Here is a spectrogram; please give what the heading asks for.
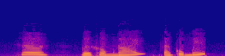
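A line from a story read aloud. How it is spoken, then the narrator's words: Graceful, smiling. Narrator (Vietnamese): Hoàng Dung duyên dáng mỉm cười nói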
